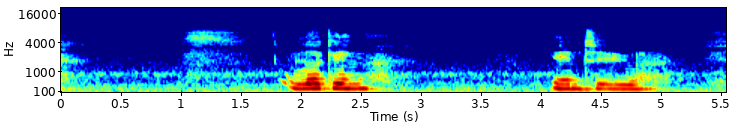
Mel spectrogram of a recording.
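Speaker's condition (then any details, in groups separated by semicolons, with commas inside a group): Cerebral palsy; spasticity, muscle stiffness, baclofen pump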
